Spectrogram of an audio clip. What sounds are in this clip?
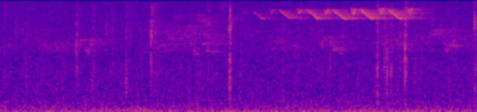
Red-eyed Vireo, Chestnut-sided Warbler, Black-and-white Warbler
